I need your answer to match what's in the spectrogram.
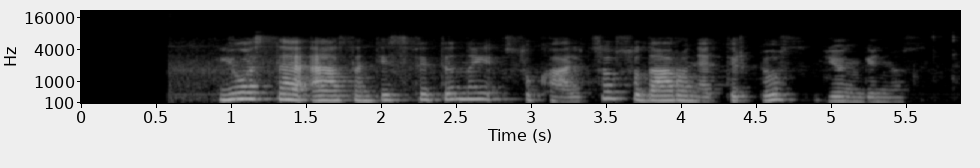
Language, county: Lithuanian, Alytus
